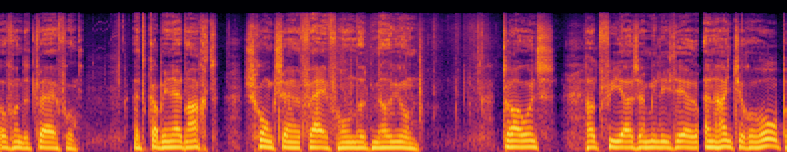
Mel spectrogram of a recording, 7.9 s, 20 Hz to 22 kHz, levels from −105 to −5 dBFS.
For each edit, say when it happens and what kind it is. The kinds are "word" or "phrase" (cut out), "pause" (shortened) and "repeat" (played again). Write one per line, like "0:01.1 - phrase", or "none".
0:01.8 - word
0:03.0 - word
0:05.8 - word
0:07.0 - word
